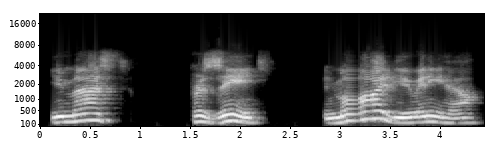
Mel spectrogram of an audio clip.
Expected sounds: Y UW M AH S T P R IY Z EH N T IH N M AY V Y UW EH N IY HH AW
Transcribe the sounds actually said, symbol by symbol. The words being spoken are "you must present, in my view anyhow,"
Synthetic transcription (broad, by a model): Y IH M AH S T P R IY Z EH N T IH N M AY V Y UW EH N IY HH AW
